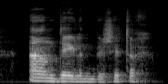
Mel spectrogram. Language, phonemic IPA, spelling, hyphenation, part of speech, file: Dutch, /ˈaːn.deː.lə(n).bəˌzɪ.tər/, aandelenbezitter, aan‧de‧len‧be‧zit‧ter, noun, Nl-aandelenbezitter.ogg
- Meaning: shareholder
